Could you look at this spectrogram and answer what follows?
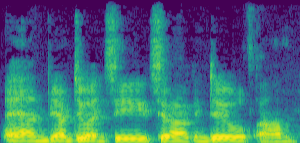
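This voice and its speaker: Young man, halting, dull lo-fi sound. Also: fairly low pitch, level tone, mellow. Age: 20s. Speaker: guest racer. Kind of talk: interview answers.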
